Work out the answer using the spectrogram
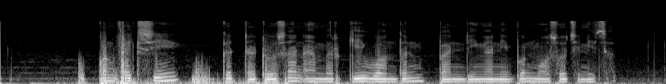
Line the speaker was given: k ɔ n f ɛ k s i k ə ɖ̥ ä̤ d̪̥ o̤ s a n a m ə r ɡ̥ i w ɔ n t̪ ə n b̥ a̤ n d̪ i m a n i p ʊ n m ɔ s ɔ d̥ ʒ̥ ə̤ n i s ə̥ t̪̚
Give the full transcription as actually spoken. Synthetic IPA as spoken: k ɔ n f ɛ k s i k ə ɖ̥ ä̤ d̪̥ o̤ s a n a m ə r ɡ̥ i w ɔ n t̪ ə n b̥ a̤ n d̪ i ŋ a n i p ʊ n m ɔ s ɔ d̥ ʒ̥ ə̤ n i s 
